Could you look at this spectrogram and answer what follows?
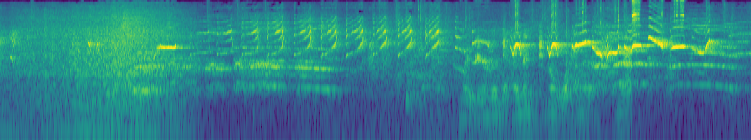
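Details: Trained pet Chinese hwamei in western Vietnam. A man speaks at first, then the bird breaks into quick, varied chirps and whistled slurred notes that grow louder and denser toward the end.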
